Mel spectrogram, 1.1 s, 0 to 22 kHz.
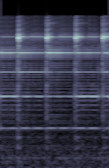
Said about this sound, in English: That is, you know what that is? It says 10 hours. Hotel bell for 10 hours.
